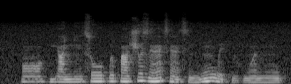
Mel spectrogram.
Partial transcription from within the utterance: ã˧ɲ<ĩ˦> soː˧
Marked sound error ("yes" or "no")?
yes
